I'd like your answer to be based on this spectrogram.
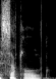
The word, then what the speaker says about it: Svbtle: I think we can put the URL in the show notes, but it's this blogging platform called, it's like a subtle, but it's spelled S-V-B-T-L-E. So Sierra, Victor, Bravo, Tango, Lima, Echo.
